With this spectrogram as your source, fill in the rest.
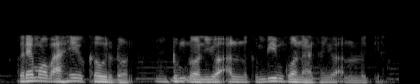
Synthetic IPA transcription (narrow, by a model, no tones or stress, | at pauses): kɔɾɛmɔɓaɦejɔkawɾiɗɔnɗumɗɔnjɔ̰ʔa̰lːakambiːmkɔnantanjɔ̰a̰lːaloɡːi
